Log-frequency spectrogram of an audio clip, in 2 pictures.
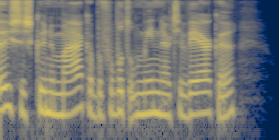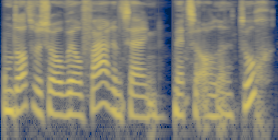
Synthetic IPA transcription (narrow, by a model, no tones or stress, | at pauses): øɥzəskɵnənmaːkənbɛjvoːɹbɪlˠtɔmːɪndəɹtəʋɛɹkən | ɔmdɑtʋəzowʋɛlˠv̥aːrəntsɛjnmɛtsə̰ʔɑ̰lə̰tɔχ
